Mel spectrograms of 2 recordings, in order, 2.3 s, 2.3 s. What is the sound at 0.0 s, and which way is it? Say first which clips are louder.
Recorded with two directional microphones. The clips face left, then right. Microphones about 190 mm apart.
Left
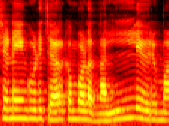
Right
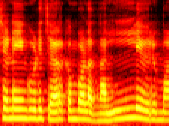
Speech: right 6 dB; 40° right (ahead or behind).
